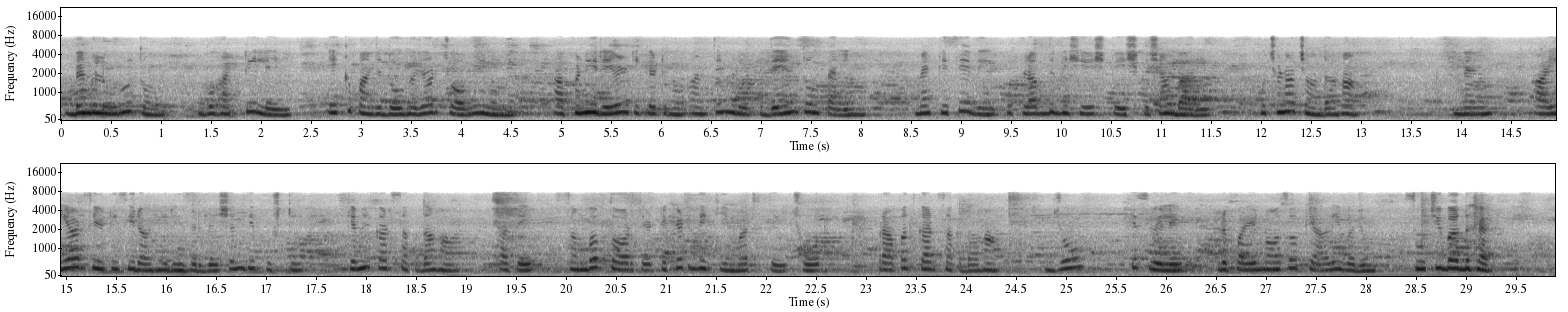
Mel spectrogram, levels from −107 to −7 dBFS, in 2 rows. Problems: none marked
